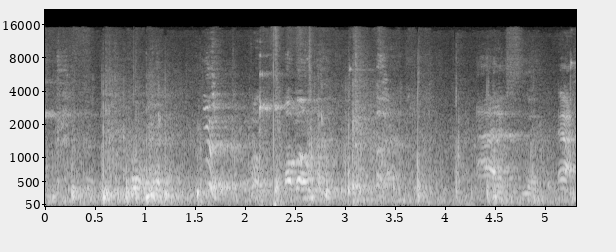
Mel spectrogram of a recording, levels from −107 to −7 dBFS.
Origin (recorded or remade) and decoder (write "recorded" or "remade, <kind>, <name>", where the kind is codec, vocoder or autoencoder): recorded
